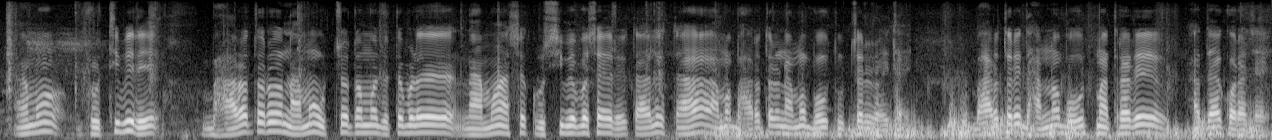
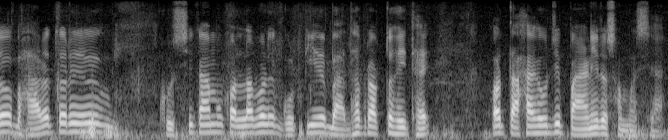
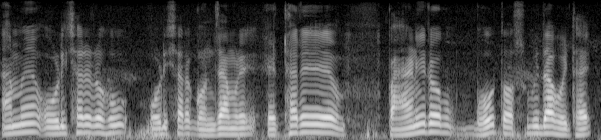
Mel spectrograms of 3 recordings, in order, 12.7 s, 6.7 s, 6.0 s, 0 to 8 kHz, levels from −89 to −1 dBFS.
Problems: constant background noise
